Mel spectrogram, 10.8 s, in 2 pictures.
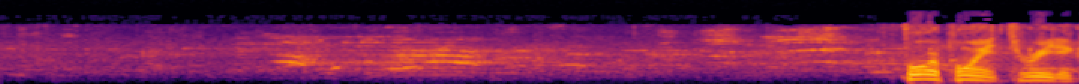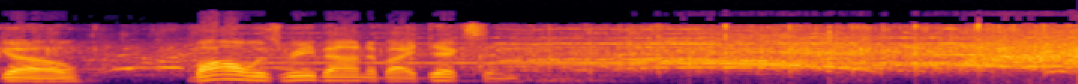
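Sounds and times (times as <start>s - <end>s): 
speech: 4.5s - 8.1s
crowd applause in high school gym: 5.3s - 10.7s.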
